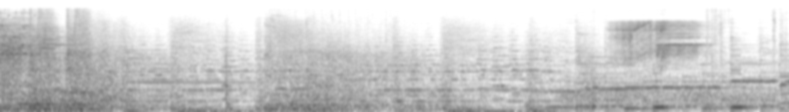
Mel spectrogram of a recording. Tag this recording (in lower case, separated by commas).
music, crash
